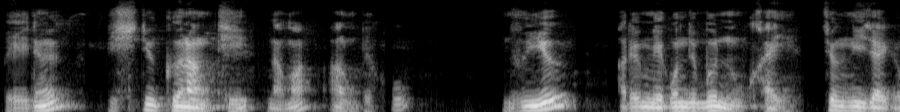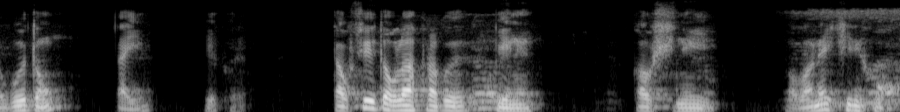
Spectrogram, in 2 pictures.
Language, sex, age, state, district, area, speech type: Bodo, male, 60+, Assam, Udalguri, rural, spontaneous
